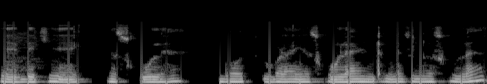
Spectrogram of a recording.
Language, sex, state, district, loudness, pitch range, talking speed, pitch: Hindi, male, Chhattisgarh, Korba, -26 LUFS, 120-125 Hz, 170 wpm, 125 Hz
